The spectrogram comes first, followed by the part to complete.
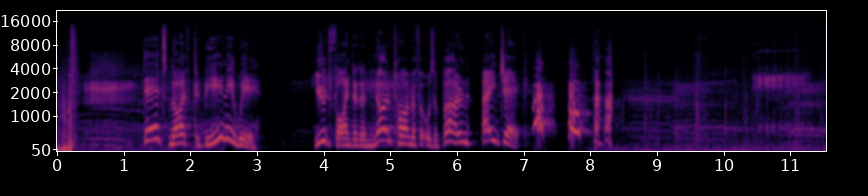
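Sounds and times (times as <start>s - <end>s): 
flock of sheep bleating: 0.3s - 2.4s, 3.4s - 4.0s, 8.5s - 11.5s
speech: 1.3s - 3.1s, 3.8s - 8.4s
laughter: 8.0s - 8.5s.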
